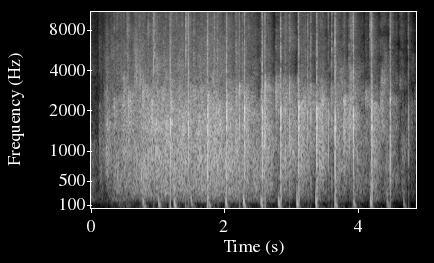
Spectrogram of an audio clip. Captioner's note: applause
